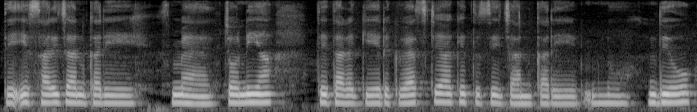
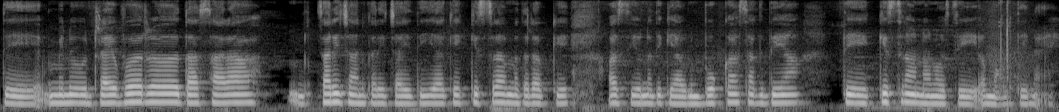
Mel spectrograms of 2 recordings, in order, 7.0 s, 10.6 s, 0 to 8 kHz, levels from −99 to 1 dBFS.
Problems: none marked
